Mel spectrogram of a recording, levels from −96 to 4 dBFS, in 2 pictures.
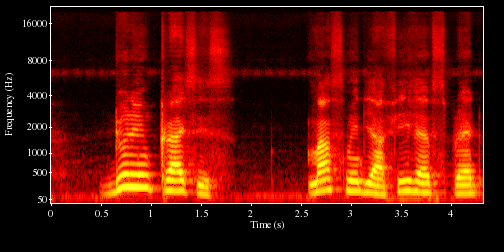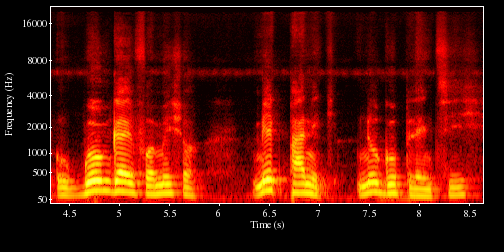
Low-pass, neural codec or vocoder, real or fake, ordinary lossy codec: none; autoencoder, 48 kHz, 128 numbers a frame, DAC-VAE, trained on Japanese speech; fake; none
